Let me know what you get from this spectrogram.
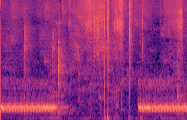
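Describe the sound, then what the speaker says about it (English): A telephone rings twice through an earpiece, each long steady tone separated by a gap, with low chatter and a few clicks in between. "It's ringing."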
